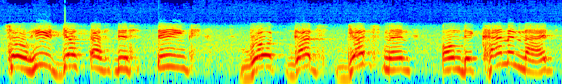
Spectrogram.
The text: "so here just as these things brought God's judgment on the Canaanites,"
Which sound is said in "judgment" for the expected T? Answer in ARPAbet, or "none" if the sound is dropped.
none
